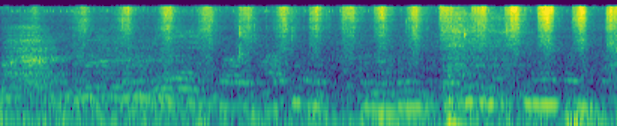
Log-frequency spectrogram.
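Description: A razor scrapes across stubble in short strokes.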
